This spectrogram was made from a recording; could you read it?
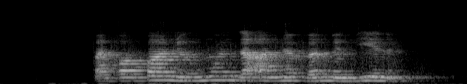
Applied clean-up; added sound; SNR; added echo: neural separator model SepFormer DNS4.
